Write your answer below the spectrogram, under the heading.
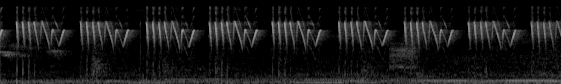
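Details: Hill prinia, described as a fighter, pouring out a string of eight or so shrill, rattling phrases of rapid up-and-down sweeps, each under a second, with tight pauses.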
